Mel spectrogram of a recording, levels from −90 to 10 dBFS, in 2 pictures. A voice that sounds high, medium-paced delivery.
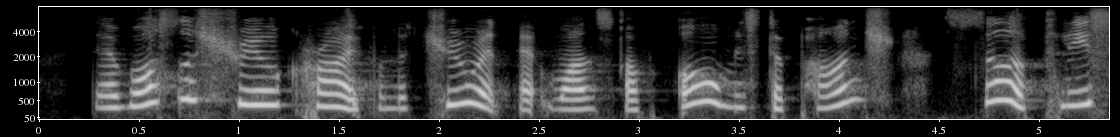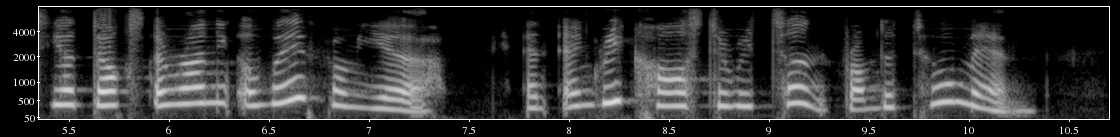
Yes: very high, 360 Hz; average, 180 wpm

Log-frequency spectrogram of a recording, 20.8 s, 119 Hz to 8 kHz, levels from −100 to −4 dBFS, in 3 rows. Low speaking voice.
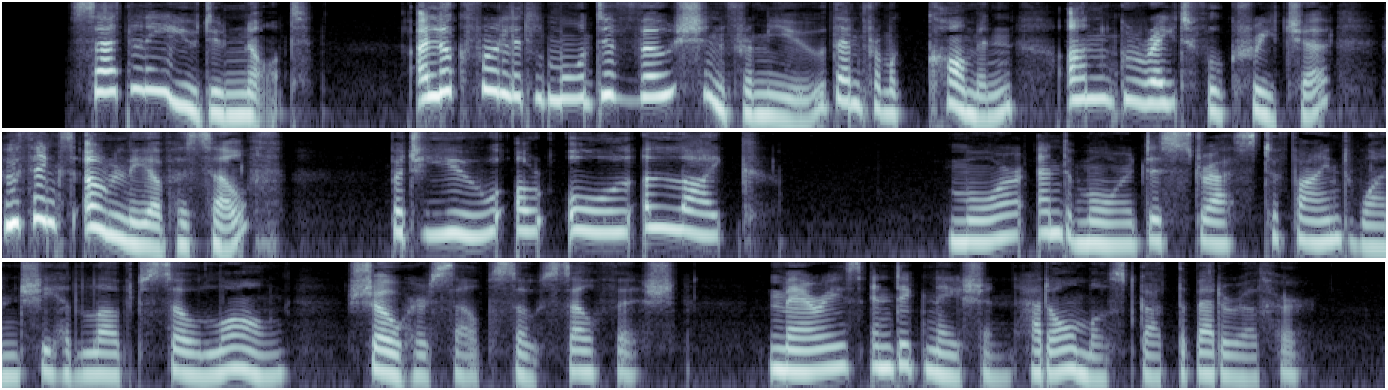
No: high, 215 Hz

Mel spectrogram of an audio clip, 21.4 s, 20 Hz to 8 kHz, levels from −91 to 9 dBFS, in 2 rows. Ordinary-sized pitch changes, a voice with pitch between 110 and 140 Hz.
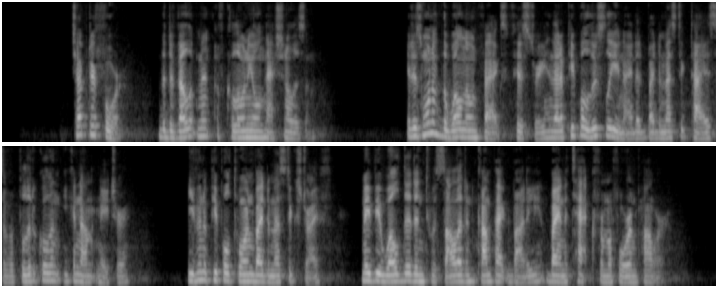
Yes: average, 3.4 semitones; low, 135 Hz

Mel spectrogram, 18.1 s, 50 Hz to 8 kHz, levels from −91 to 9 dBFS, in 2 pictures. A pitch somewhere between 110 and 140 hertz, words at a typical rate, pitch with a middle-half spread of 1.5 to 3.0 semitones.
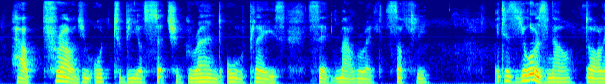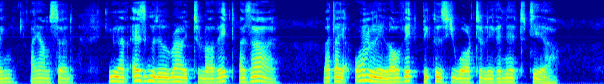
Yes: low, 135 Hz; average, 150 wpm; average, 2.7 semitones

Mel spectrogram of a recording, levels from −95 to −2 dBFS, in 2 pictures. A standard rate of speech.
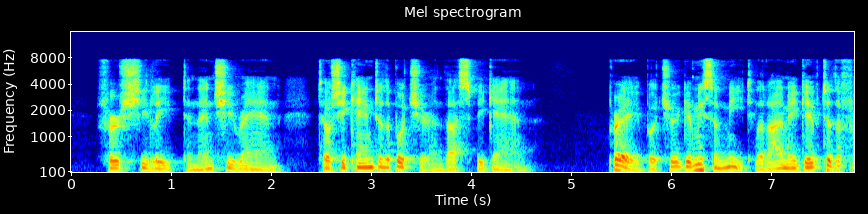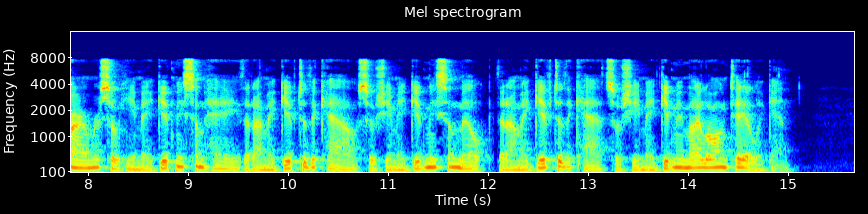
No: fast, 255 wpm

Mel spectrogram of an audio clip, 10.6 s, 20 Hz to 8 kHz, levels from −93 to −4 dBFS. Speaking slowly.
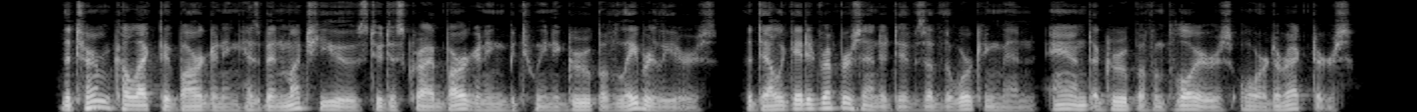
No: average, 175 wpm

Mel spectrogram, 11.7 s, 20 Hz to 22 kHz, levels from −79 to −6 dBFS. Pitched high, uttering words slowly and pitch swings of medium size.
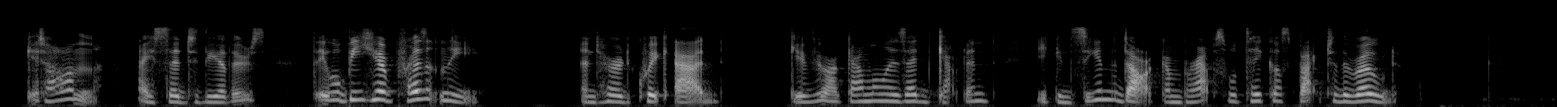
No: high, 245 Hz; average, 190 wpm; average, 3.9 semitones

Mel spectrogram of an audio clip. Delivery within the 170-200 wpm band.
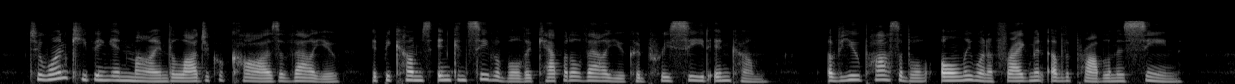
No: average, 150 wpm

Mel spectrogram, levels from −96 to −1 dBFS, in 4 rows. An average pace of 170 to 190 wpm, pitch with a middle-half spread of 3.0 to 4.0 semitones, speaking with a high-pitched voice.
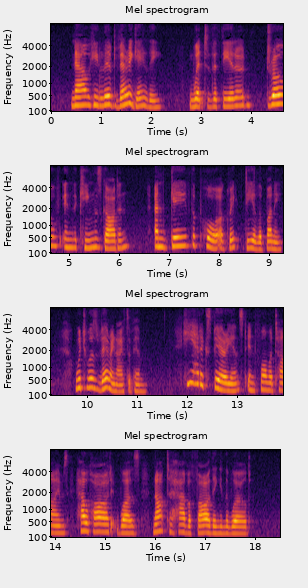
No: average, 150 wpm; average, 3.7 semitones; high, 215 Hz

